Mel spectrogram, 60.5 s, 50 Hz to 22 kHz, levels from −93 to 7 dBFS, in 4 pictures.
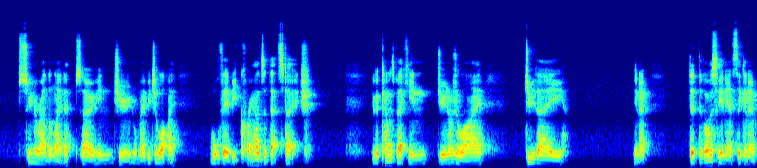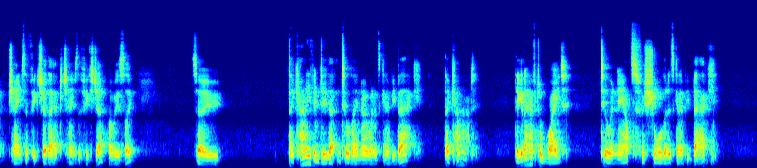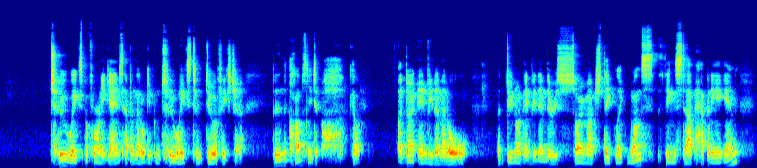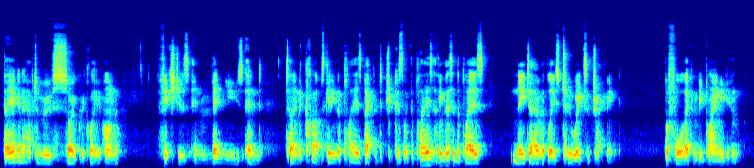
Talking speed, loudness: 170 wpm, -26 LUFS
